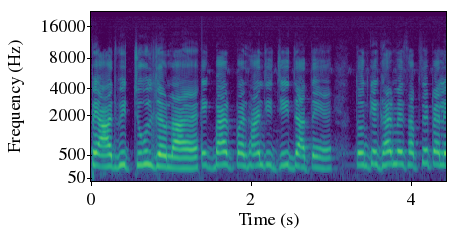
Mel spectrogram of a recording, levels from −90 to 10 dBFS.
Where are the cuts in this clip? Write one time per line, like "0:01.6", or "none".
0:01.4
